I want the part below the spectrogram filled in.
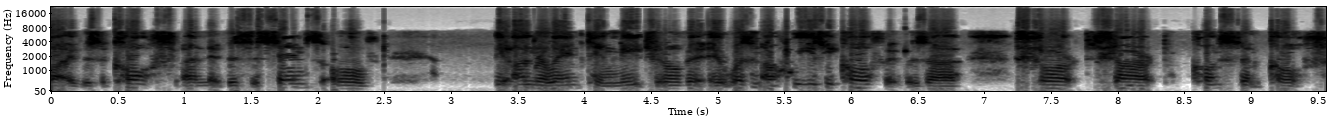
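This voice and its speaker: A man speaks at a fairly slow pace in a Scottish accent, with very even loudness. The sound is dry and close with no echo, though noticeable background noise is present. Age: 60s. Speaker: retired PR director, ostomy patient. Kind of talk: interview testimony. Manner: hesitant, many fillers.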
